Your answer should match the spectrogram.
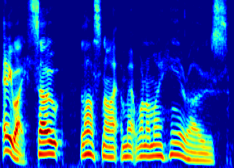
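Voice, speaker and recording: A man in his forties, a podcast co-host, telling an animated story in casual chat and acting out what other people said. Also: medium pitch, moderate pace.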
